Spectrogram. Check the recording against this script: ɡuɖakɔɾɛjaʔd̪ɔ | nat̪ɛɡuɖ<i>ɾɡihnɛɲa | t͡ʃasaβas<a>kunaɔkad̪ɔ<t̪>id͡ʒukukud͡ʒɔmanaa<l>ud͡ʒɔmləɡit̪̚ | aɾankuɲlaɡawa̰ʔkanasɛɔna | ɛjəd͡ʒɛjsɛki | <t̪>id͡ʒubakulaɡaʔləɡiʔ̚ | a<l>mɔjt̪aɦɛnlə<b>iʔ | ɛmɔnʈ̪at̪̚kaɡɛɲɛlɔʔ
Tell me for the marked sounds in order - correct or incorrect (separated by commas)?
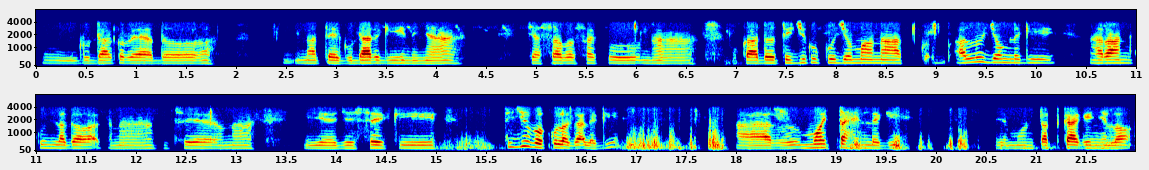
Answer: incorrect, correct, correct, correct, correct, incorrect, incorrect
